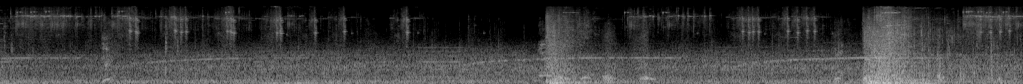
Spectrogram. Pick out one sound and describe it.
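Small pieces clatter and tinkle as they are scattered.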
